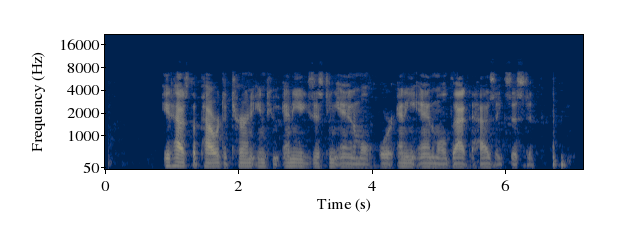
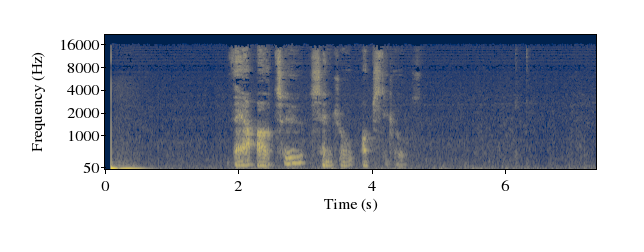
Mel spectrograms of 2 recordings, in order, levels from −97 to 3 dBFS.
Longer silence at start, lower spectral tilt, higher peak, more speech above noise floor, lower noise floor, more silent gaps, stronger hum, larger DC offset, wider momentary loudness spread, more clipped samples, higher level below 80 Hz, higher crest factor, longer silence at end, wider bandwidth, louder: first, 0.85 s vs 0.1 s; about the same, -3 dB/octave vs -3 dB/octave; second, -16 dBFS vs -2 dBFS; first, over 48 dB vs 28 dB; first, under -90 dBFS vs -53 dBFS; neither; neither; neither; second, 13 LU vs 25 LU; neither; second, -72 dBFS vs -36 dBFS; first, 28 dB vs 22 dB; second, 0.3 s vs 1.85 s; second, 10 kHz vs 16.5 kHz; second, -41 LUFS vs -23 LUFS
